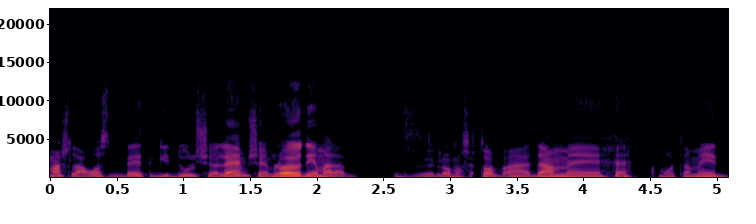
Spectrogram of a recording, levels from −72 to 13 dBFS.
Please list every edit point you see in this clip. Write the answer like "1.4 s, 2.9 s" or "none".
3.2 s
